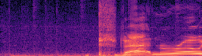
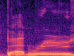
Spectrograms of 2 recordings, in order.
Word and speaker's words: Baton Rouge: Baton Rouge, he calls it. It's Baton Rouge, my boy.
